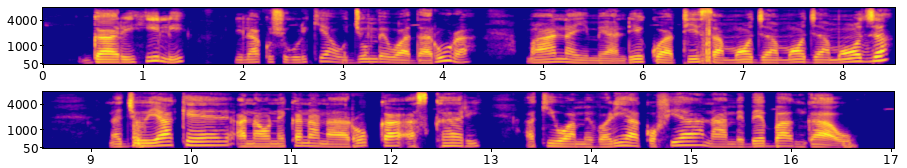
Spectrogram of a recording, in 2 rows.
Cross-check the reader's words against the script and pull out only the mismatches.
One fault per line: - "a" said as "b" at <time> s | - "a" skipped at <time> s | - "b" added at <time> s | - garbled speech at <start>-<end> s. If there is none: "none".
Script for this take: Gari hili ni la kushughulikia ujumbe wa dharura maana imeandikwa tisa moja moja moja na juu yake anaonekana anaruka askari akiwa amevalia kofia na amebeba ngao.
none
